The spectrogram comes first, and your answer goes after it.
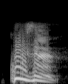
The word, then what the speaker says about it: cousin: Autre exemple, cousin. Même s'il est entre deux voyelles, on l'a prononcé zin.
